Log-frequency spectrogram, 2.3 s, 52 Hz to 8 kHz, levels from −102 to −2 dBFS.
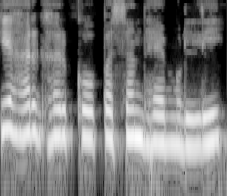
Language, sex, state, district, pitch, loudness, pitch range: Hindi, female, Chhattisgarh, Sarguja, 230 Hz, -15 LUFS, 205-240 Hz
